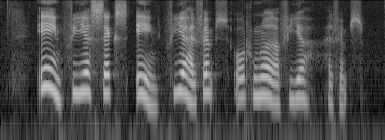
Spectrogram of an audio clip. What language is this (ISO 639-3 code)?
dan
